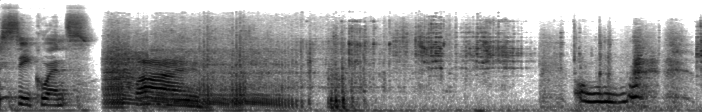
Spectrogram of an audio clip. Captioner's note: sound of chainsaw dying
